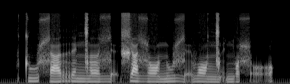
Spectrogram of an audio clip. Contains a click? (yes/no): yes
